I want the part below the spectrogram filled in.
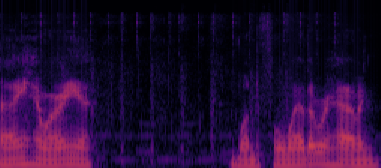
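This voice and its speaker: A put-on character voice with low-to-middle pitch rattles along at a very fast pace in a flat, monotone delivery. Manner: cheerful.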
